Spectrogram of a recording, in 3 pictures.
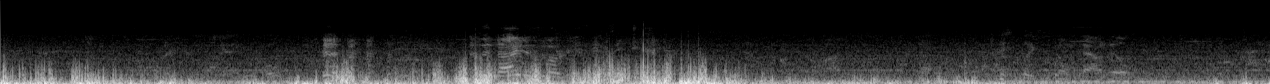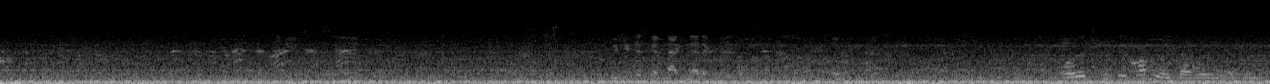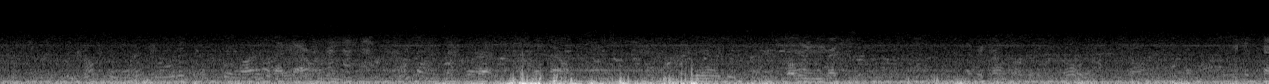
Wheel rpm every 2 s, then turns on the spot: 0, 0, 0, 0, 0, 0, 0, 0, 0, 0, 0, 0, 0, 0, 0, 0, 0, 0, 0.
none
